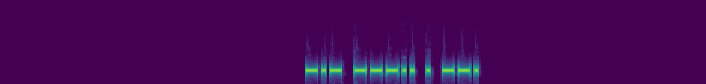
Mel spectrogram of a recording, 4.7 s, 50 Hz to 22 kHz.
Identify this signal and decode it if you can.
Morse code, heard as a keyed tone, about 46 wpm, 700 Hz. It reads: K8EG
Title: USA Call Signs - 4 Characters - 45wpm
